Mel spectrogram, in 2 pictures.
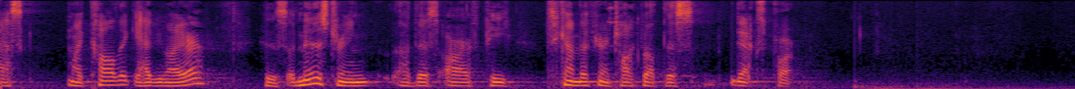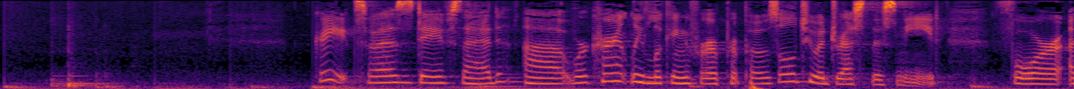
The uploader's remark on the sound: This discussion was presented at the inaugural Drug Delivery West conference in 2018.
